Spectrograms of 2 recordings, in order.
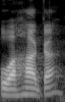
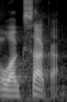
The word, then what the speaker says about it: Oaxaca: Esto se aplicaría también en otros topónimos que cumplen con esta característica, y es Texas, que a veces dicen impropiamente Texas, y también con Oaxaca, que a veces dicen Oaxaca. Lo apropiado es México, Texas y Oaxaca.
